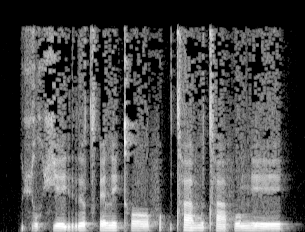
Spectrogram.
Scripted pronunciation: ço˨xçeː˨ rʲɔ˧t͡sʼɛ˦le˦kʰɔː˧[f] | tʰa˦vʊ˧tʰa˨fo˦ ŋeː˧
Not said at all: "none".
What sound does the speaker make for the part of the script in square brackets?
f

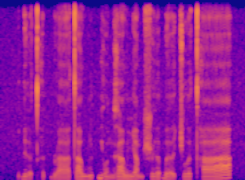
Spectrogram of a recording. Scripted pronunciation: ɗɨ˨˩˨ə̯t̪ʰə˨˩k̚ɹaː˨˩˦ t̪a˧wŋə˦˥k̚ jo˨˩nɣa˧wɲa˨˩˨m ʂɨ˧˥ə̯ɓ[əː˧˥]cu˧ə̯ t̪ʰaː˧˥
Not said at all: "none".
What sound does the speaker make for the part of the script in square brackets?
əː˨˩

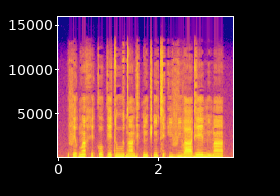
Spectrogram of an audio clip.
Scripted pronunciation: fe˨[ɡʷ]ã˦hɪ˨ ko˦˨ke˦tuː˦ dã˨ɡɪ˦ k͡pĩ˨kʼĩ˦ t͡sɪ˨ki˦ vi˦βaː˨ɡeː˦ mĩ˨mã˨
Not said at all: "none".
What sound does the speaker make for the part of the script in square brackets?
ɡʷ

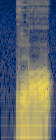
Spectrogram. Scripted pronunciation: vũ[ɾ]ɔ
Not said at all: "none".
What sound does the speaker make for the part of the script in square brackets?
ɾ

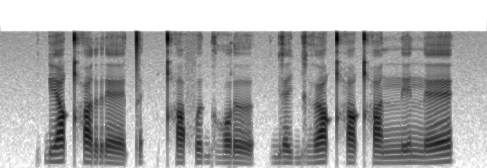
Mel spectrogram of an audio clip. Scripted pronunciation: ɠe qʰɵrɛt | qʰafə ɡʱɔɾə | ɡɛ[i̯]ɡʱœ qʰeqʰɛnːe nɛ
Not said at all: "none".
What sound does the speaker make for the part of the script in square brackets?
i̯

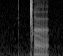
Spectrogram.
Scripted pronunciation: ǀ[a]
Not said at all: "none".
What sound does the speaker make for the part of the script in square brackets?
ɐ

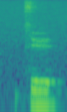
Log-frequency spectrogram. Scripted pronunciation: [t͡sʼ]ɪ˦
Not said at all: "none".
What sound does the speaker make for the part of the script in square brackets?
t͡s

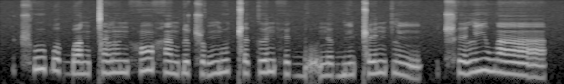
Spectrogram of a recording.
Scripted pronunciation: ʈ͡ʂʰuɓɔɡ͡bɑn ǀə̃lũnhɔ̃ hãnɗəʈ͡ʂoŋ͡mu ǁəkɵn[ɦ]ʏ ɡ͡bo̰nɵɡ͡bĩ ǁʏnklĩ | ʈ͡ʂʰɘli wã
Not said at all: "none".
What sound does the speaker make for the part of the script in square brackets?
h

